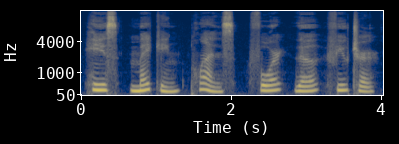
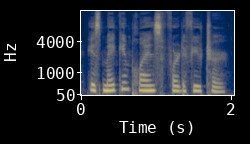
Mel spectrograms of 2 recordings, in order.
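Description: First: Slow, word-by-word reading; unhurried teacher dictation pace with small gaps; slow model reading. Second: Said in the usual way. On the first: Shown as a demonstration. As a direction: separate every word clearly for learners. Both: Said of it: "好，慢慢来读".

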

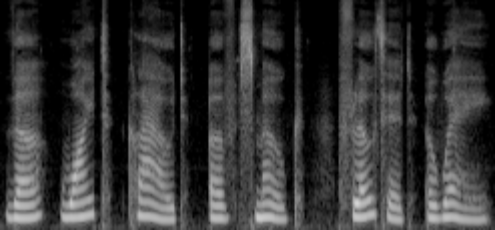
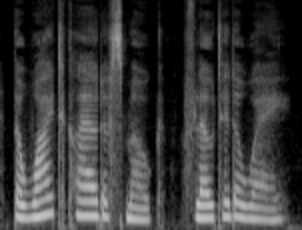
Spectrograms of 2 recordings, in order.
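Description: First: Slow, careful model reading; teacher reading slowly for the class. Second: Said in the usual way. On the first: Shown as a demonstration. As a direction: stretch each word out slowly. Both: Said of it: "我们慢读一遍".

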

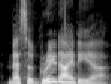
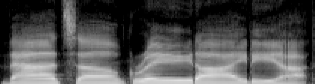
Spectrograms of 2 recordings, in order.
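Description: First: Natural-speed linked model sentence; faster reading. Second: Very slow, drawn-out syllable-by-syllable demo. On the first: Teacher shows students the quicker version, natural connected pace. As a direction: read it quicker, running the words together. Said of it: "我们读快点". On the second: Teacher breaks down the linking for students, very slow. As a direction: stretch every syllable right out, linked smoothly. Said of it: "如果非常慢的话". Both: Shown as a demonstration.

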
